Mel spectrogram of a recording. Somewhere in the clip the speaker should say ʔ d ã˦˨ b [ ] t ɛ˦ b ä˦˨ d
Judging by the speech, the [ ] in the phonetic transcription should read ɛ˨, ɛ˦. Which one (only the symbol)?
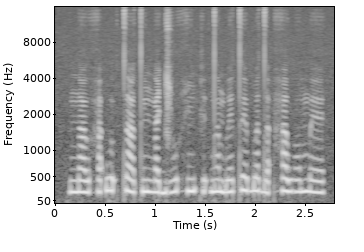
ɛ˦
